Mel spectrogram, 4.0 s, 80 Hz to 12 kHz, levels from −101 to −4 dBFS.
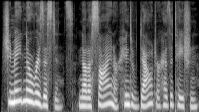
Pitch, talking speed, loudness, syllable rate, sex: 235 Hz, 195 wpm, -16 LUFS, 5.0 syllables/s, female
